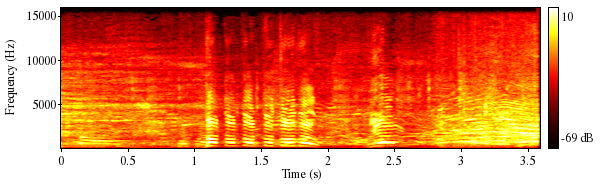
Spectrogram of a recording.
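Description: A man chants rapidly and rhythmically.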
